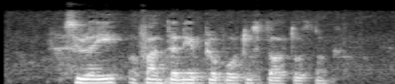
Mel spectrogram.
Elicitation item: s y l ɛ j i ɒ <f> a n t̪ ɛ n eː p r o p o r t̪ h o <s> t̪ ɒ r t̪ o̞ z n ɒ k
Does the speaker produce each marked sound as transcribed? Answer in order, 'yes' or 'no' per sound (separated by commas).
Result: yes, yes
